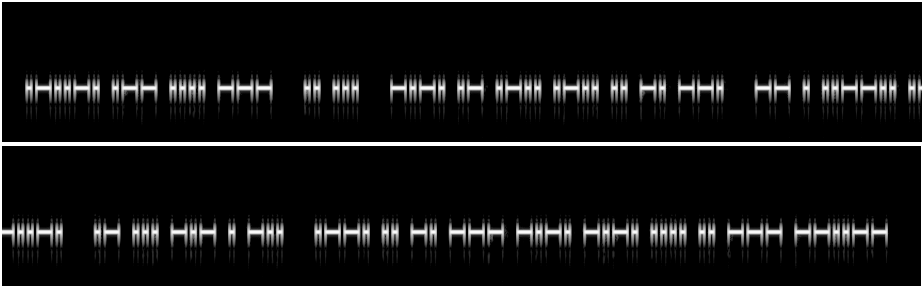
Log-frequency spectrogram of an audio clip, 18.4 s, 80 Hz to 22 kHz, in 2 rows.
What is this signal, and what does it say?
Morse code, heard as a keyed tone, about 25 wpm, 700 Hz. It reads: "WHO IS CALLING ME?" ASKED PINOCCHIO,
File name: Pinocchio / Pinocchio ch4 25 25 ik1hge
